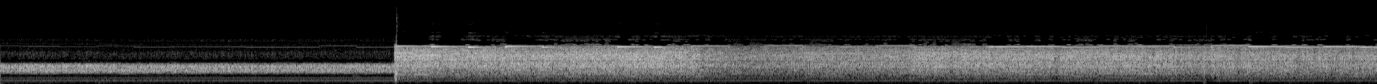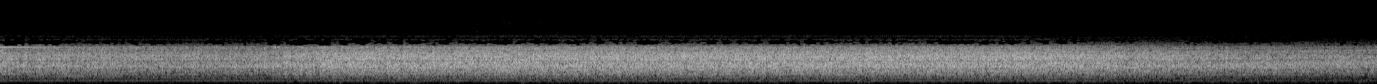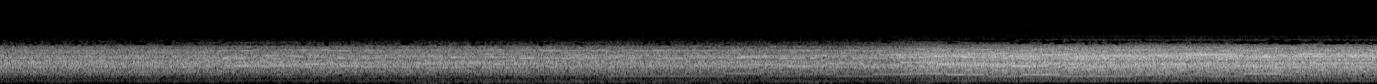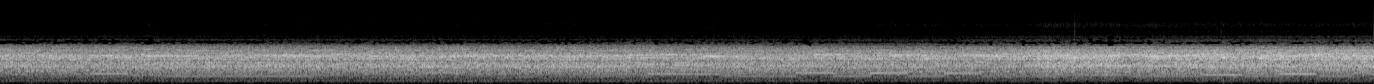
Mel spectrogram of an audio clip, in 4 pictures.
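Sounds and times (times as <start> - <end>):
low hum: 0.0 - 42.6
faint high steady tone: 0.0 - 55.0
radio static hiss: 0.0 - 55.0.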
